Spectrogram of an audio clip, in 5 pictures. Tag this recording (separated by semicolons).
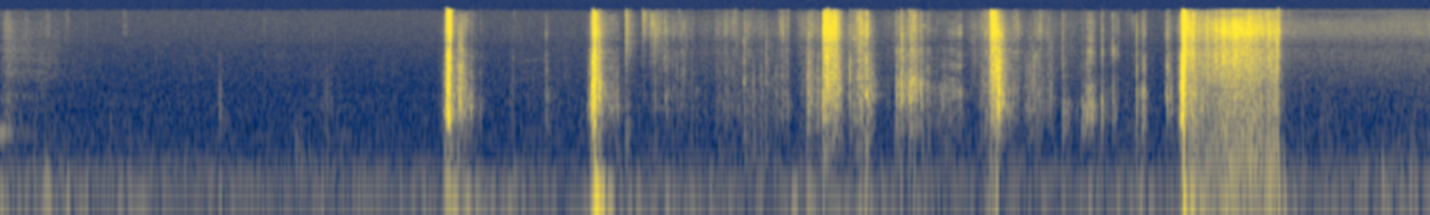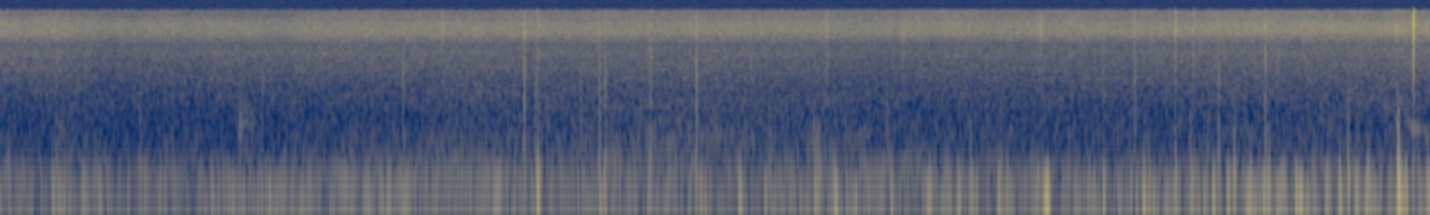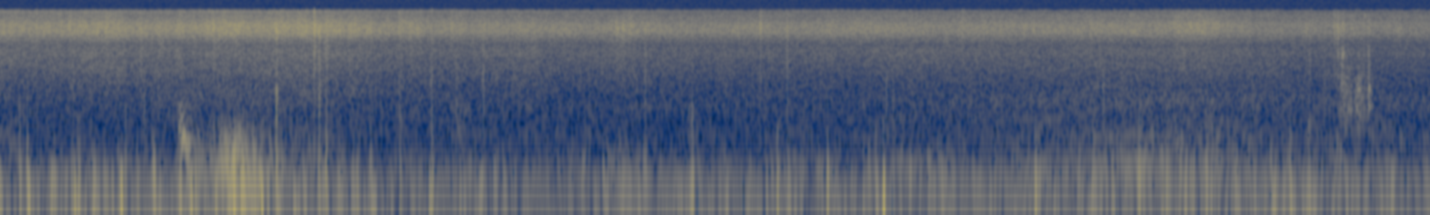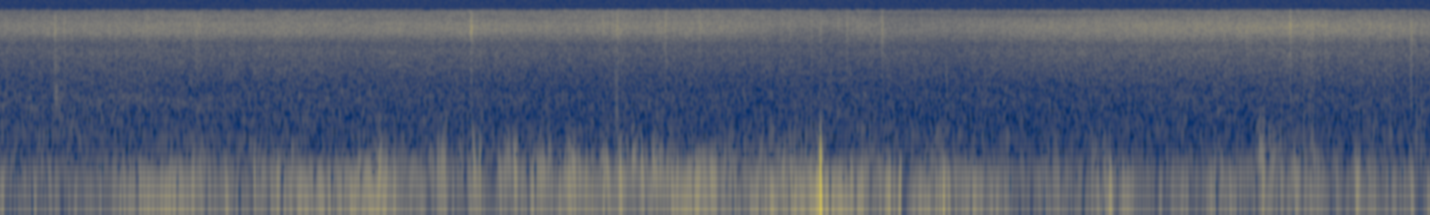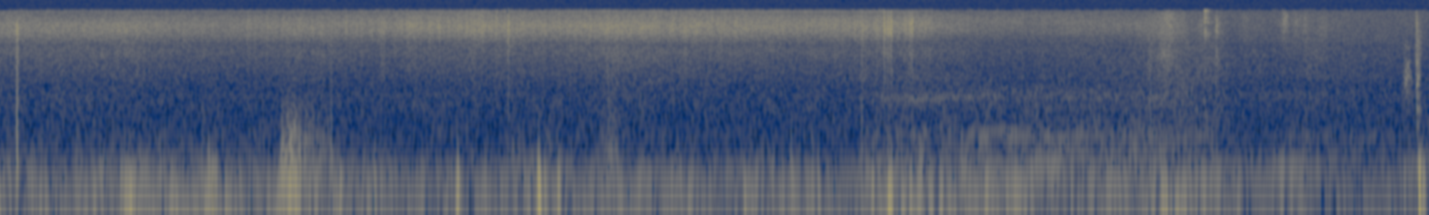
kitchen; wood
